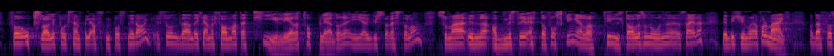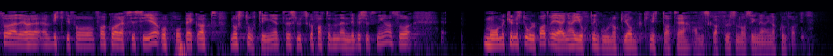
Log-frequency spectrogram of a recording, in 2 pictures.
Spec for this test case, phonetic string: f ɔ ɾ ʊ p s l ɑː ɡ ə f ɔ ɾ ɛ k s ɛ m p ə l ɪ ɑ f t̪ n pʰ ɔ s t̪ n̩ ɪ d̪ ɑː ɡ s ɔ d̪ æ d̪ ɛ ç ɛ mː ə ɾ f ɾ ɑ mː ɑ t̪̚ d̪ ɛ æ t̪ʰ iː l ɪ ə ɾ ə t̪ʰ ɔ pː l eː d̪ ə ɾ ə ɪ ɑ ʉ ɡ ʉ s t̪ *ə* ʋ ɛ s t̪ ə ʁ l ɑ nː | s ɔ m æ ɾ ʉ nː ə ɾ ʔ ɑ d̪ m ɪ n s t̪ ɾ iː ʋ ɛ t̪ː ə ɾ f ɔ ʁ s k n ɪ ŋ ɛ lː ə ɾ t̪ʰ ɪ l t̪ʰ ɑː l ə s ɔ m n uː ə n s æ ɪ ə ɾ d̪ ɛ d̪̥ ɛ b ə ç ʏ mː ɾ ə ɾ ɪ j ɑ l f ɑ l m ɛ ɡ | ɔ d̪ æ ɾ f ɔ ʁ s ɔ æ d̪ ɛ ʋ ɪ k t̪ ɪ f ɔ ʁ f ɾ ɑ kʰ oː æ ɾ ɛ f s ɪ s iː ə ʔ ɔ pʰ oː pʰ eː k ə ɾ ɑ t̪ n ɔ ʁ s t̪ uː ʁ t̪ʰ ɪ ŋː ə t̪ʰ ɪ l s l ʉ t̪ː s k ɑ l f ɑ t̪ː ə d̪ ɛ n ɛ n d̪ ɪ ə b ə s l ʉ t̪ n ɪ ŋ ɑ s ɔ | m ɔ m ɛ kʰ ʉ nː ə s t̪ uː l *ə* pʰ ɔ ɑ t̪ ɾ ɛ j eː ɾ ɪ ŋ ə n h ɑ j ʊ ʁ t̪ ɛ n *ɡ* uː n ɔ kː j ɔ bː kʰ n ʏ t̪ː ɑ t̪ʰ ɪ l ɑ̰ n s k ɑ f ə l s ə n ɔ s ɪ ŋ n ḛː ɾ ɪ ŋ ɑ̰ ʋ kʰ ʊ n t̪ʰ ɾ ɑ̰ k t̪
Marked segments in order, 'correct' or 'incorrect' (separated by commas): incorrect, correct, correct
